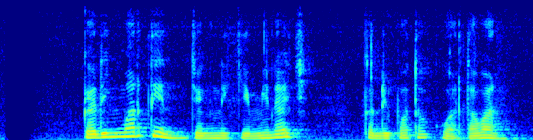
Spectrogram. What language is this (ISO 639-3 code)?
sun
